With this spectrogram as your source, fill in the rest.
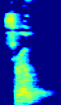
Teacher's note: You make a stop T. Throat. The tongue goes up and stop. Throat. Throat.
